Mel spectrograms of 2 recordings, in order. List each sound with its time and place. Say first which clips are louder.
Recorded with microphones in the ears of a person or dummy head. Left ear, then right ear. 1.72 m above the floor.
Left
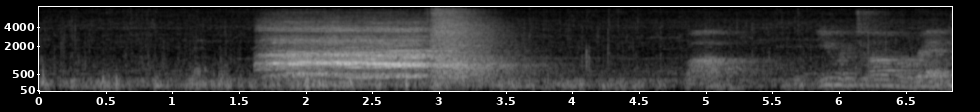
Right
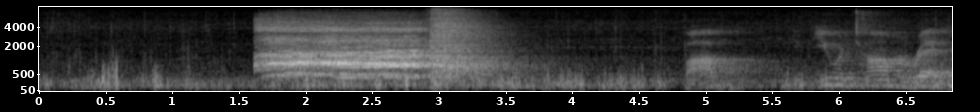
1.6 s a scream: right 3 dB; 45° right (ahead or behind), 0.8 m; by 2.8 s 70° right (ahead or behind), 2 m
2.9 s a clap: right 1 dB; 30° right (ahead or behind), 2.0 m
4.8 s a man speaking: right 4 dB; 25° right (ahead or behind), 0.7 m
